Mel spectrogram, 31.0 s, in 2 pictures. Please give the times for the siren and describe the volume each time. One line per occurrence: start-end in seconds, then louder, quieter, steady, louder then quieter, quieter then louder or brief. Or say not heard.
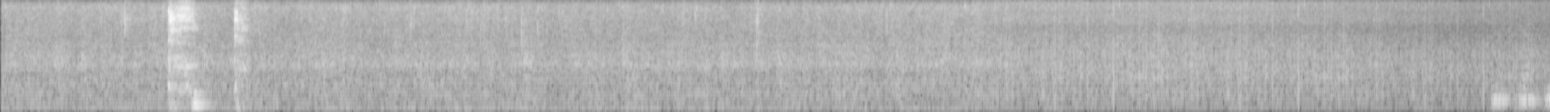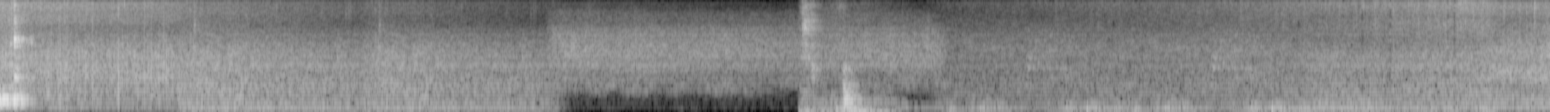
not heard.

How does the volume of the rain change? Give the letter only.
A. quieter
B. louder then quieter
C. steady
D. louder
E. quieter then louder
A.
